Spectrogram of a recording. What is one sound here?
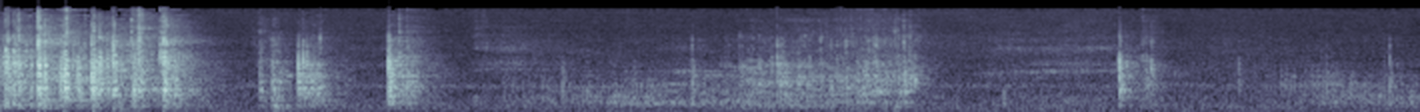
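A small object clicks and knocks against a tabletop.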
